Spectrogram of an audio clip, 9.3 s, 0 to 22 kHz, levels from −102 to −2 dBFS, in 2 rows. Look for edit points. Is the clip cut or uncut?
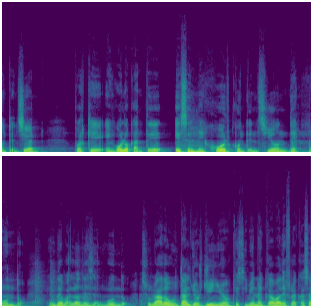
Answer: cut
